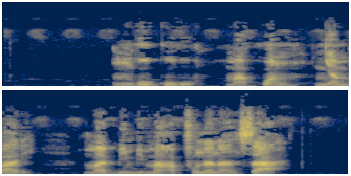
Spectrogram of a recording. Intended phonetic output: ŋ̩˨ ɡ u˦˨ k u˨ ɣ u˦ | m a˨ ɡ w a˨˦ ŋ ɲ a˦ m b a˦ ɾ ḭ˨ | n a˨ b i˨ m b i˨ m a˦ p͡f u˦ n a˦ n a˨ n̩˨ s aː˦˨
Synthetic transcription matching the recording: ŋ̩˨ ɡ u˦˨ k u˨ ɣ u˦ | m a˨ k w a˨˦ ŋ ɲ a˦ m b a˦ ɾ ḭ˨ | m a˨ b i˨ m b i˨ m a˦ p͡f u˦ n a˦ n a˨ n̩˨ s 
